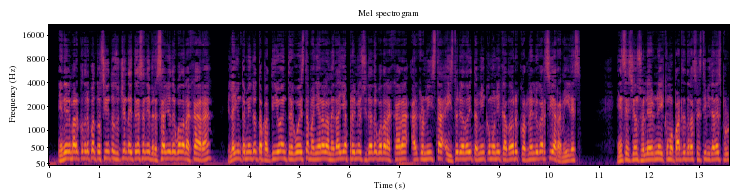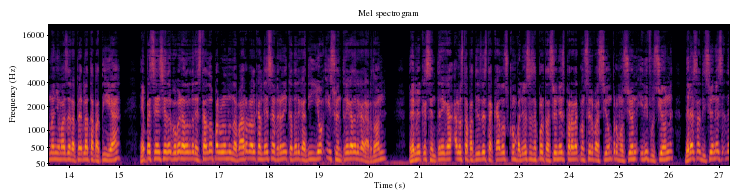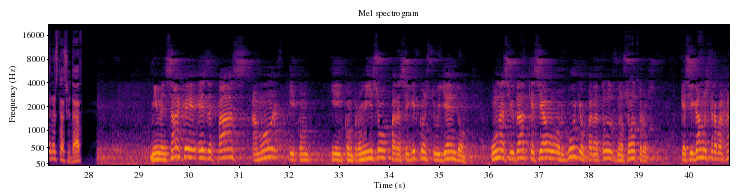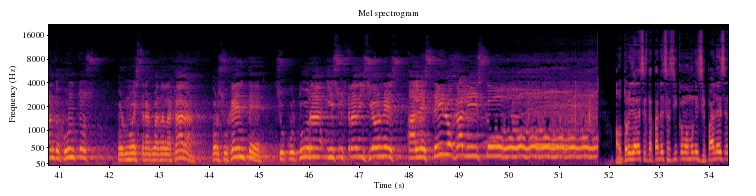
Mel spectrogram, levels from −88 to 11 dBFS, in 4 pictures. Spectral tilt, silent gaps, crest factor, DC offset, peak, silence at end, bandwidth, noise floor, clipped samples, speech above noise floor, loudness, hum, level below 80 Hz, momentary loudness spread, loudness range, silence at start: -6 dB/octave; none; 14 dB; under 0.1%; -2 dBFS; 0 s; 19 kHz; -60 dBFS; under 0.1%; 43 dB; -18 LUFS; none; -48 dBFS; 8 LU; 3 LU; 0 s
